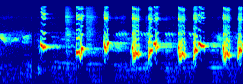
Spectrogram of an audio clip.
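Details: Sooty-headed bulbul in lively song, meant to provoke another bird into answering: a brisk series of about nine rich, bubbly notes, several doubled, each sliding in pitch.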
